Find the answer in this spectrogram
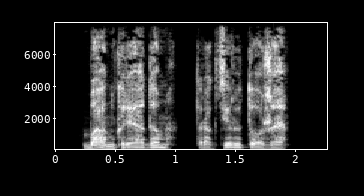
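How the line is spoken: Displeased voice. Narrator (Russian): недовольным голосом произнес он

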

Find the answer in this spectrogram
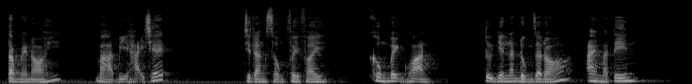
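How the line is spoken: Whispering. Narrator (Vietnamese): Bà Năm thì thào

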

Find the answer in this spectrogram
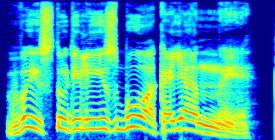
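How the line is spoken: Shouted, woman of the house. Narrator (Russian): кричала на них хозяйка

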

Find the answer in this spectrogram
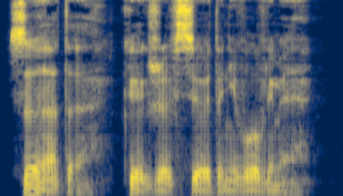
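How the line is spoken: Heavy sigh. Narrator (Russian): Тяжело вздохнул Эстадиор

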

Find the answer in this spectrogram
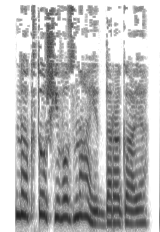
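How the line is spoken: Sad sigh. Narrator (Russian): грустно вздохнула та

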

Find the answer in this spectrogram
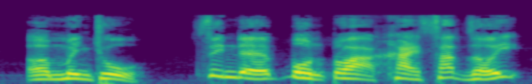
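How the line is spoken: Bursting out laughing. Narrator (Vietnamese): Khố Tị bật cười nói

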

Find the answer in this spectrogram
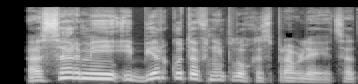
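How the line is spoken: Plain. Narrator (Russian): ответил я

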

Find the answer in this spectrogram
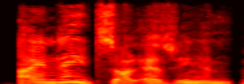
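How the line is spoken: Hobbit calling out. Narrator (German): rief einer der Hobbits

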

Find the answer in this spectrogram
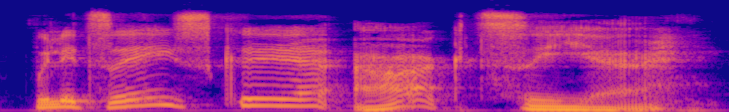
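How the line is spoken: Drawled. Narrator (Russian): протянул Мик

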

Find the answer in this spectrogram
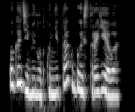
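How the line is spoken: Laughing. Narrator (Russian): Я рассмеялась

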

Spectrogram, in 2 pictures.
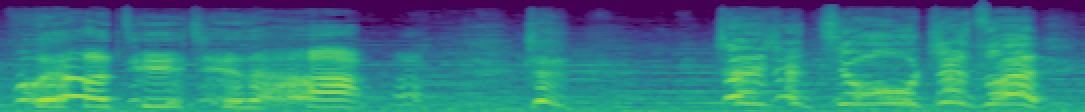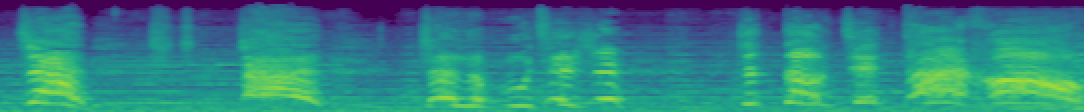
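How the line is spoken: Heavy panting, fierce. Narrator (Chinese): 李建恒粗喘着，面目狰狞

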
